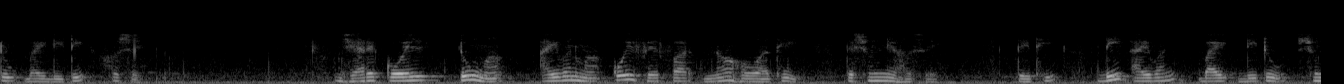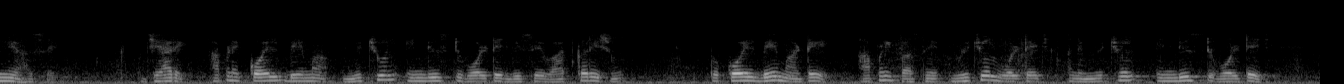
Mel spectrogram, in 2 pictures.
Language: Gujarati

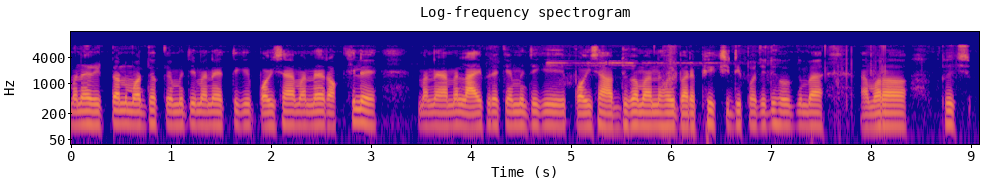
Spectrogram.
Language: Odia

